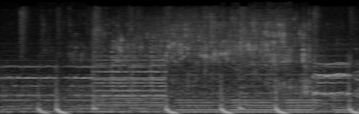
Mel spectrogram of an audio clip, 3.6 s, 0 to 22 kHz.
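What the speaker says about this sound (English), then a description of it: "we're gonna add 2 cups of water" Two cups of water pour into a pan of dates for an Indian street-food chutney, a steady splashing stream with a few drips and clinks, close and moderately loud, with no one talking.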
